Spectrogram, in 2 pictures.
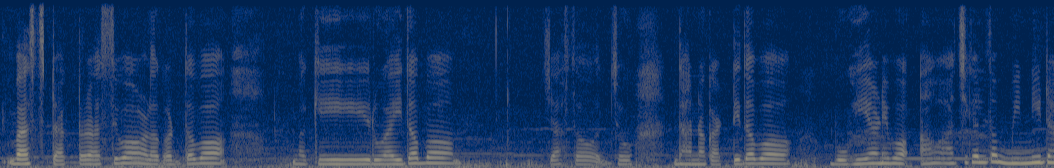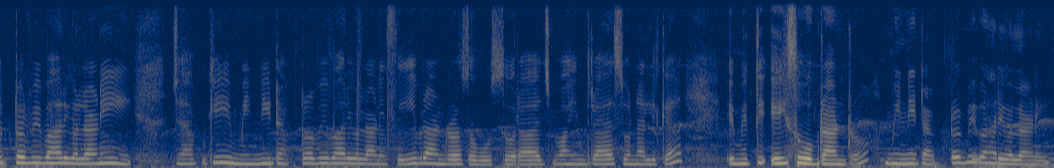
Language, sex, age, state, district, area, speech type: Odia, female, 18-30, Odisha, Jagatsinghpur, rural, spontaneous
